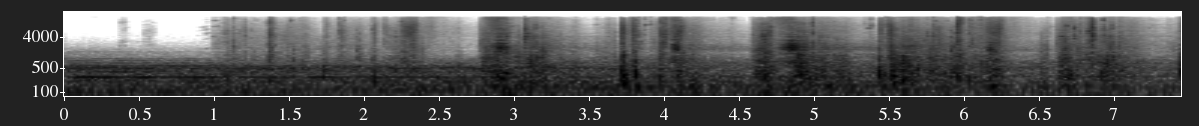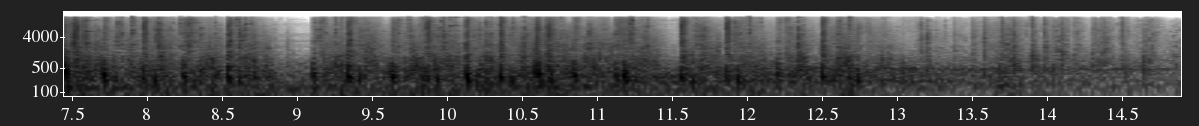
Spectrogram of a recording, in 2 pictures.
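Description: Footsteps thud and scrape quickly on stone.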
